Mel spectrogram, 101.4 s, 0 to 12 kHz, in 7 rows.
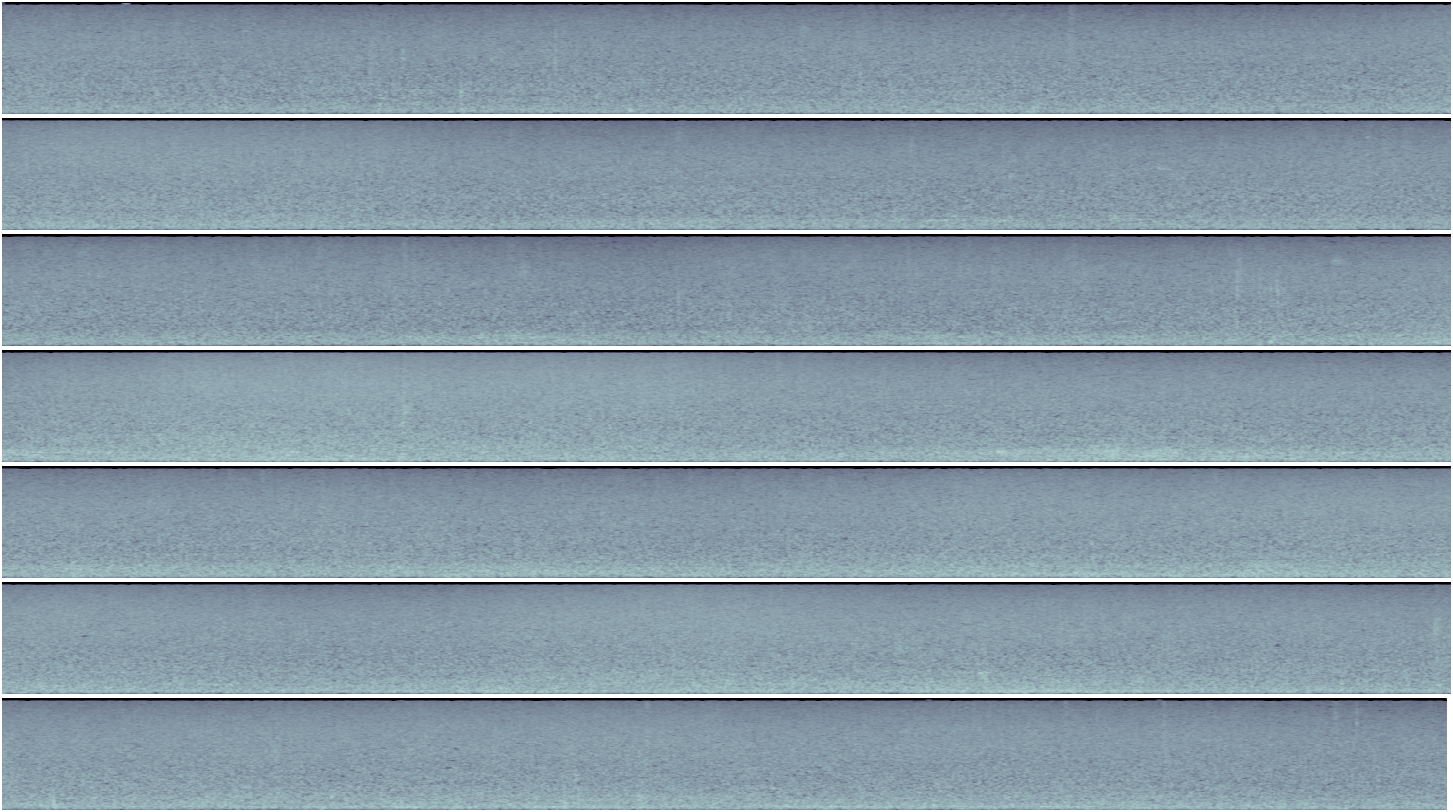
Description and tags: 20090430.walnut.tree.night
murmur of wind on the crown of a large walnut tree. Sennheiser MKH60 + MKH30 into Shure FP24 preamp, Edirol R09 recorder. Decoded to mid-side stereo with free Voxengo VST plugin. Recorded during the night at Villa Maria, near Carcabuey (S Spain)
